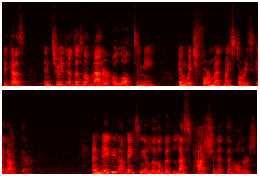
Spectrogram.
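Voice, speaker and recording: Speaking with a Dutch accent, a woman uses lively intonation at a moderate pace, her pitch fairly high. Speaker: aspiring writer, vlogger. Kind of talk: personal vlog monologue.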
